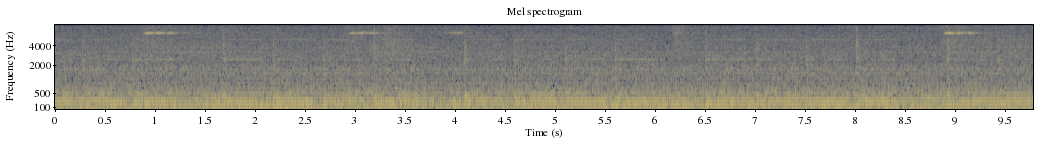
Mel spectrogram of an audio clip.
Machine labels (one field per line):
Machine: slide rail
